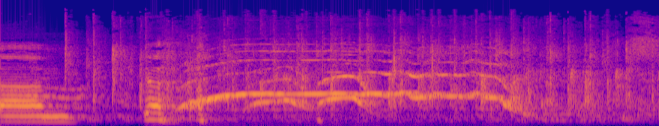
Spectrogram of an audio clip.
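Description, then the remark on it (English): An audience breaks into steady applause, many hands clapping in a dense, continuous patter, with a rising and falling whoop or whistle riding over the clapping. “You know, nobody clapped for me.”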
